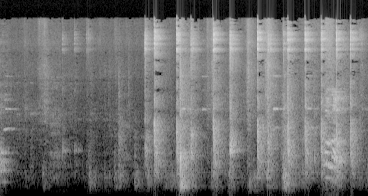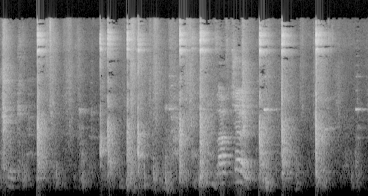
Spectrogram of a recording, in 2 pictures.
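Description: Table tennis ball striking the table and the rubber-faced bats in quick clicks during rallies, about two hits a second, with a break of about a second near the middle.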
